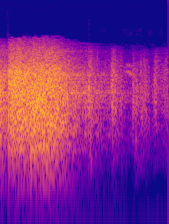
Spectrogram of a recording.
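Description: Gunfire from a driver shooting during a holdup: one loud, noisy blast that decays over about a second and a half, with faint crackling in its tail and no voices.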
